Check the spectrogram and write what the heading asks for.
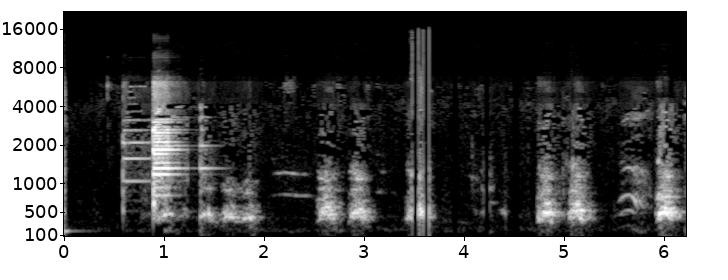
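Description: A dog barking at the front door in a series of short, separate barks, picked up by a doorbell camera's microphone, with a man's brief exclamation near the end.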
